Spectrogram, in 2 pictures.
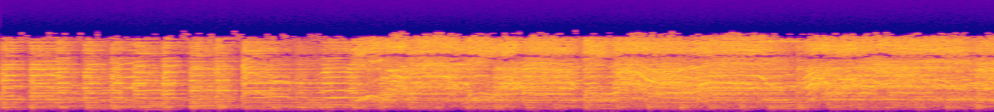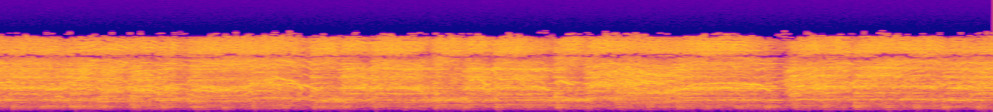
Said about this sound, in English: So, let's get the Christmas party underway with the stars of our show, all the wonderful boys and gals out there in the audience. And kids, we want you all to join us and sing Jingle Bells just as loud as you can, will you?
